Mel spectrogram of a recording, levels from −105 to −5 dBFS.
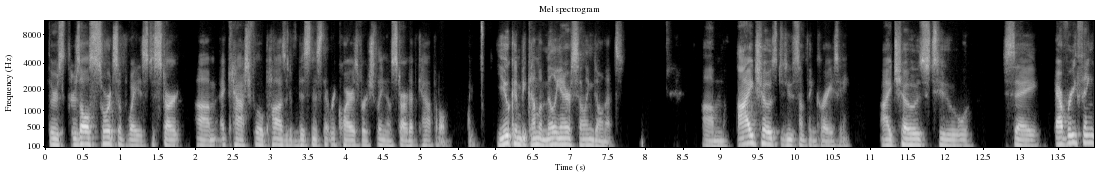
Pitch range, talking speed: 105-125 Hz, 165 wpm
